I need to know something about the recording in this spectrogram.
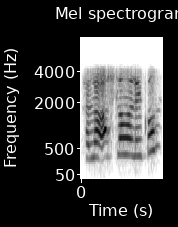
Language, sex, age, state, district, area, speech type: Kashmiri, female, 18-30, Jammu and Kashmir, Bandipora, rural, conversation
